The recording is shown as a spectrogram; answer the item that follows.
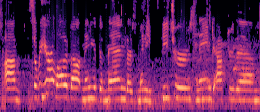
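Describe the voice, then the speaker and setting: Noticeable background noise sits behind a woman speaking at a moderate pace. Her voice is high, with fairly even intonation. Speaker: author and trail speaker. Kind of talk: campfire talk. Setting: outdoors, campfire with audience.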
